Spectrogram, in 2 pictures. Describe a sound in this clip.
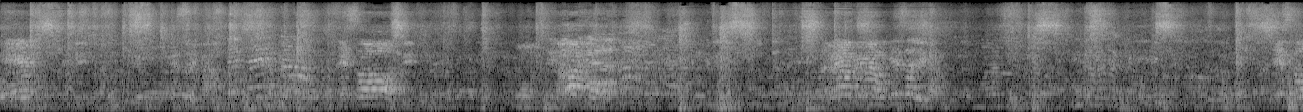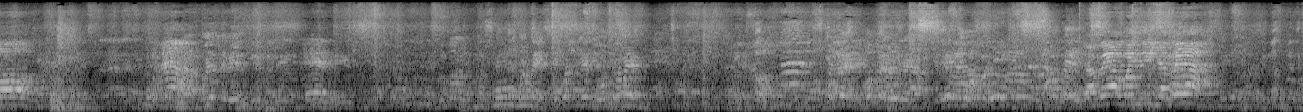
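Boxing gloves thump and smack as two boxers trade punches.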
